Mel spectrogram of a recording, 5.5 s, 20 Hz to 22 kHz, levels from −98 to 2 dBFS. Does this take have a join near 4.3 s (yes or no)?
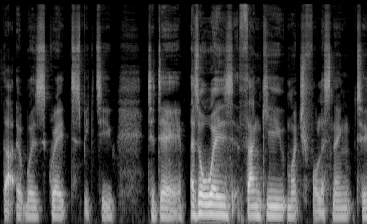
yes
